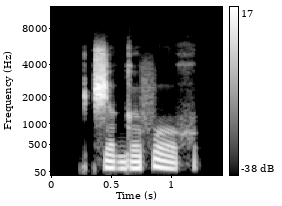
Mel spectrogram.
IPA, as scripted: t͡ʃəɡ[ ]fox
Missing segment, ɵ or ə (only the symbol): ɵ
